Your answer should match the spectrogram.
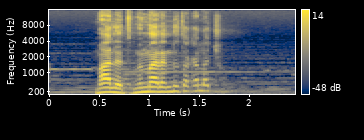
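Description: A man preaching into a microphone in Amharic, a short phrase after a pause, over a soft held chord of background music that sounds steadily throughout.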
